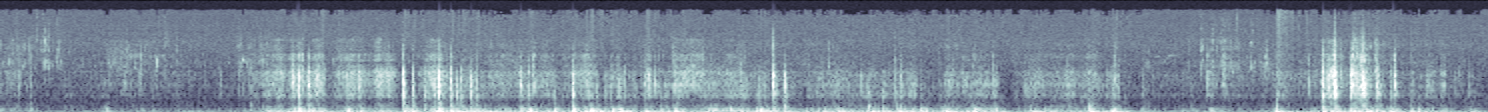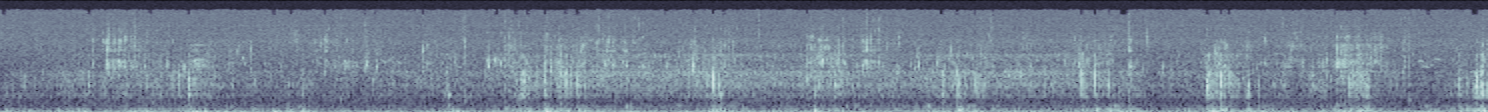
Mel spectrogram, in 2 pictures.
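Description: Water laps softly against a kayak's hull as it glides along.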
